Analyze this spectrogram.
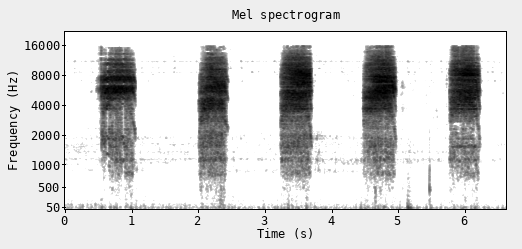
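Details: At an Ohio wildlife refuge nest box, a barn owl pair feeds their first owlet. Five rasping, airy screeches about half a second long come at a fairly steady pace, roughly one every 1.3 seconds, over quiet background.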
